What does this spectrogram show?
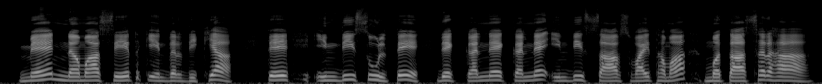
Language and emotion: Dogri, happy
